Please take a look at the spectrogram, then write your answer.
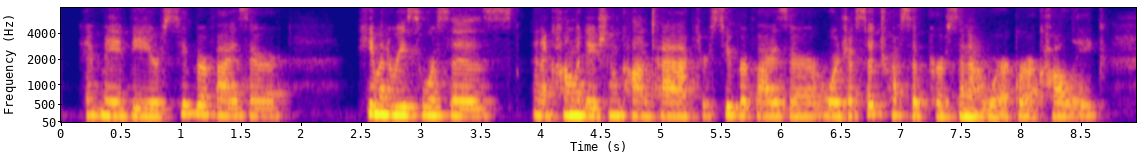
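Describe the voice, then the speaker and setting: A woman with an American accent speaks at a moderate pace in a somewhat breathy, medium-pitched voice with monotone, flat intonation. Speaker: case manager and workshop presenter. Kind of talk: lecture.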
